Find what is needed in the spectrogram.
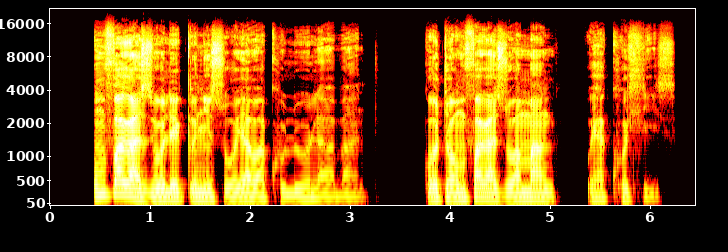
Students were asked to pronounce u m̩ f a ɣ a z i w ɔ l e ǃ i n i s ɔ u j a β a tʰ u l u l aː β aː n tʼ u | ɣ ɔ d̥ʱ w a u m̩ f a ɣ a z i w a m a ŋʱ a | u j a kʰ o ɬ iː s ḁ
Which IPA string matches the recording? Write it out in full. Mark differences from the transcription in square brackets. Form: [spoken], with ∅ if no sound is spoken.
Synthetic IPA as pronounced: u m̩ f a ɣ a z i w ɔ l e ǃ i n i s ɔ u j a β a [kʰ] u l u l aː β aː n tʼ u | ɣ ɔ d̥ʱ w a u m̩ f a ɣ a z i w a m a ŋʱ a | u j a kʰ o ɬ iː s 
